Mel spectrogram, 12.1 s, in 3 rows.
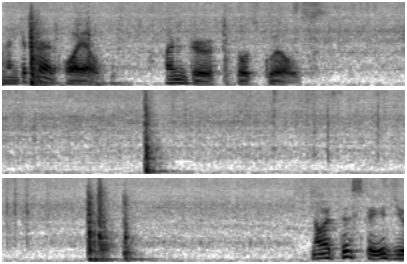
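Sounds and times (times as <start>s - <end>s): patties sizzling in oil: 0.0s - 12.0s
metallic pan knocks: 5.4s - 5.8s, 8.9s - 9.5s.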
